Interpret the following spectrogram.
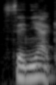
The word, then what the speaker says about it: Saignac: how do you say your last name again Sak Sak coach Sak who of course you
